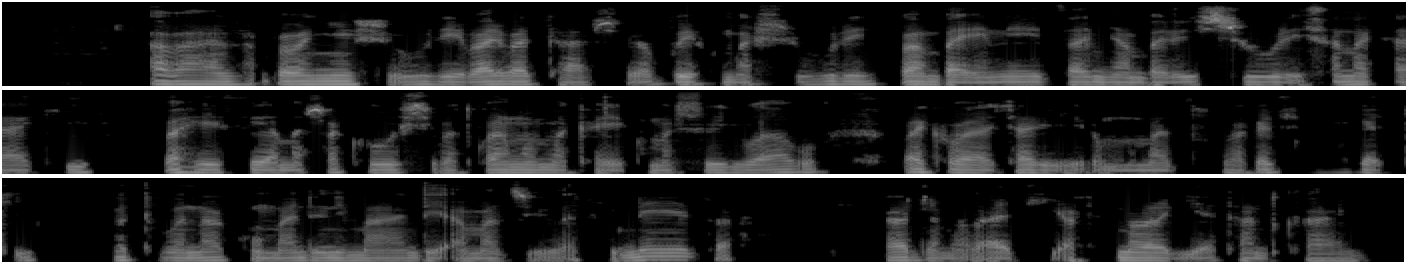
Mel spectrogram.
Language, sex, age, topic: Rundi, female, 18-24, education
